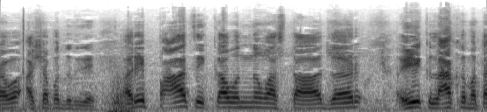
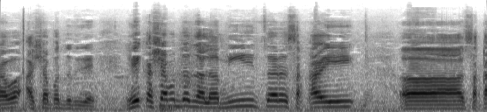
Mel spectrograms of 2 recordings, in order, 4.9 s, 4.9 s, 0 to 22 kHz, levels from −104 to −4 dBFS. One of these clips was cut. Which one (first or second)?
first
